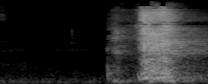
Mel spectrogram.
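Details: A clingy pet dog that follows its owner everywhere gives one sharp, breathy snort. It is a short burst of rushing air after near silence, in a small quiet room.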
